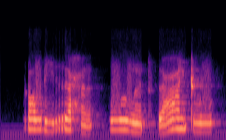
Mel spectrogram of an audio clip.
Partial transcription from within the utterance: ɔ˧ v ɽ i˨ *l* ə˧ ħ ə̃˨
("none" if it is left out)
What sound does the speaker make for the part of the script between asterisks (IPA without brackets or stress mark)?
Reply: r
